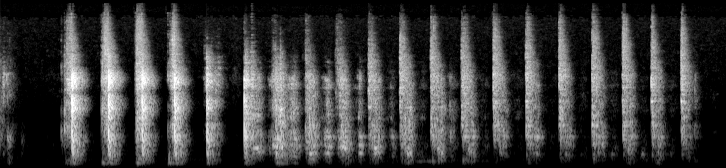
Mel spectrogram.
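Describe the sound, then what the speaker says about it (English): Food is chopped on a board with a knife, about twenty crisp close strikes in an even rhythm, quicker and lighter toward the end, with no talking. "Now, we're going to chop it."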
